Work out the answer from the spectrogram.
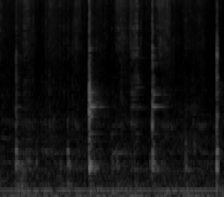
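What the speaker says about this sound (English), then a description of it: "Stir it in. Let me mix that up." A spoon stirs sesame seeds into a Korean banchan side dish in a pan with the flame just turned off, giving soft scraping sounds and a few sharp clinks of utensil against the pan, quiet and close.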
